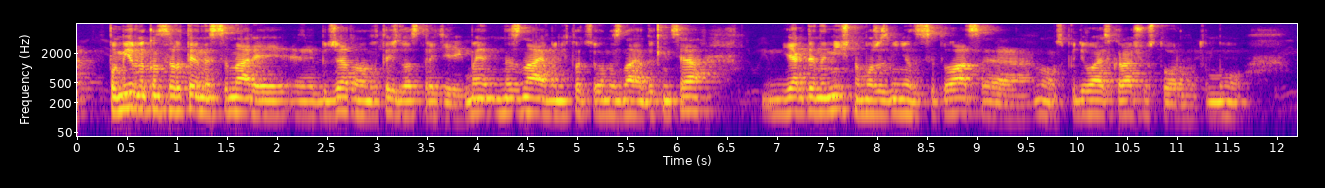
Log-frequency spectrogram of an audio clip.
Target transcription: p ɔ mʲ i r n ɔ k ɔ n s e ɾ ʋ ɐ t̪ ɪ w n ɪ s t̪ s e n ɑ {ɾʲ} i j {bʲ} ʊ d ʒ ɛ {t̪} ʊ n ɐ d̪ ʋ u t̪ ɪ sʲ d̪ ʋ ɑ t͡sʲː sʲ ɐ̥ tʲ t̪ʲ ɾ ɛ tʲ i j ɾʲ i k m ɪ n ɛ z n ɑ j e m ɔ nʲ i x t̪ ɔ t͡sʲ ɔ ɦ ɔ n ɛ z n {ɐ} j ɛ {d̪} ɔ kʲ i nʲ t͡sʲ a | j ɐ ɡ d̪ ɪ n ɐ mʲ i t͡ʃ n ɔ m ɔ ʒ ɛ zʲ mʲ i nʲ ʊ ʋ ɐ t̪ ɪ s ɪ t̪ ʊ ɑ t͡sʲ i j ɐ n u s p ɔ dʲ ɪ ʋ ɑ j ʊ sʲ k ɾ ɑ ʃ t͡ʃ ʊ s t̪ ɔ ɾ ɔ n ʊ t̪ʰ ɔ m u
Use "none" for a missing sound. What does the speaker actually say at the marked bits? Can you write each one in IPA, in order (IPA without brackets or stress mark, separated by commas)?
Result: ɾʲ, bʲ, t̪, ɑ, d̪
